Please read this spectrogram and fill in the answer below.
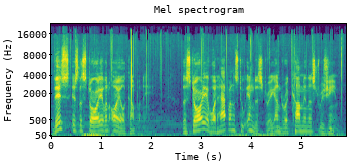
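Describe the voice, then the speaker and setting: A man's voice: medium pitch, sing-song, brisk. A man with an American accent reading scripted narration as a 1950s radio announcer. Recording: old radio recording. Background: loud dramatic music.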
